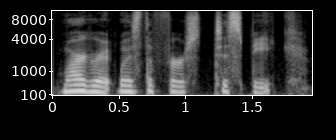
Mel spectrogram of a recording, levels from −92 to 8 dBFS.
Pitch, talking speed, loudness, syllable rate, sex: 180 Hz, 185 wpm, -20 LUFS, 4.7 syllables/s, female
